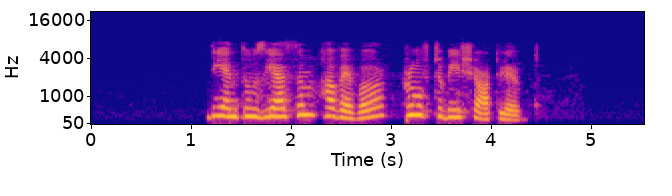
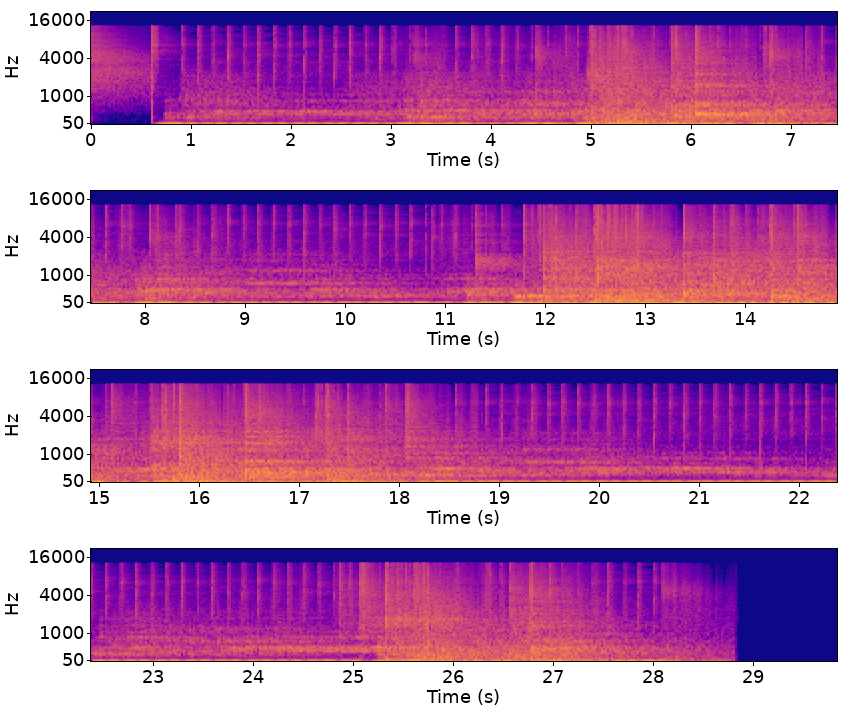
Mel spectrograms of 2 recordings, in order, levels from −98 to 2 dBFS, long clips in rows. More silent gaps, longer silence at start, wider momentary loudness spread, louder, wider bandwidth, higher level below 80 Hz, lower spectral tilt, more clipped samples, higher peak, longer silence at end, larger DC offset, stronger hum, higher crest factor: neither; first, 1.15 s vs 0 s; second, 6 LU vs 15 LU; first, -18 LUFS vs -29 LUFS; second, 7.4 kHz vs 14 kHz; second, -66 dBFS vs -38 dBFS; about the same, -4 dB/octave vs -3.5 dB/octave; neither; about the same, -2 dBFS vs -4 dBFS; first, 1.25 s vs 1.05 s; neither; neither; second, 16 dB vs 22 dB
